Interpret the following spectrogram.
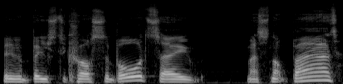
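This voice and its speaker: A man's voice: medium pitch, lively intonation, measured pace, darkish tone, faint music behind. A man giving casual, chatty running commentary while playing a racing game. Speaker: gaming channel host.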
